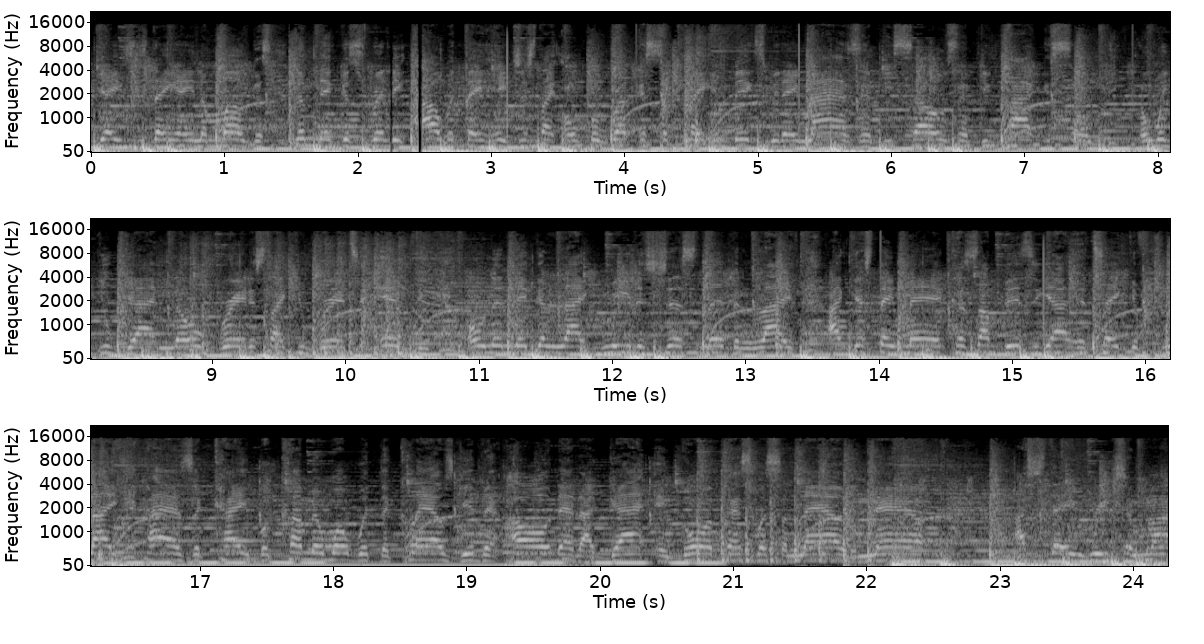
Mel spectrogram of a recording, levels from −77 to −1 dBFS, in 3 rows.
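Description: At 2.45 s a gap at a join of encoded pieces opens. The sound stops for about 37 ms, to 2.49 s, then resumes where it left off. Two separately encoded pieces were joined untrimmed. Encoder delay and last-frame padding remain as silence, with smeared edges.

Bit error spikes follow at 3.12, 4.09, 5.31, 7.81, 14.01 and 15.24 s. Each is a single sharp, broadband tick unrelated to the sound. A flipped bit made a sample value jump by a power of two and return. Their brevity fits one to three corrupted samples each.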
